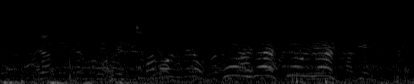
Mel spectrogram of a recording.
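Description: Faint, distant shouts and calls from several voices across a rugby league field.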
